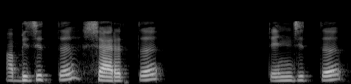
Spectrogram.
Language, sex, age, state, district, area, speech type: Malayalam, female, 60+, Kerala, Kozhikode, rural, spontaneous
